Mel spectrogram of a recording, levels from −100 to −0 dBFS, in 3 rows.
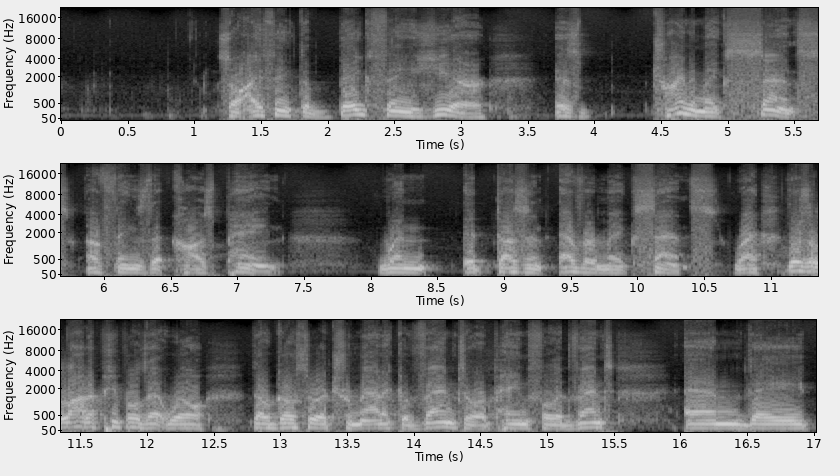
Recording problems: distortion; heavy; 5 dB below the speech

